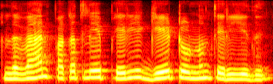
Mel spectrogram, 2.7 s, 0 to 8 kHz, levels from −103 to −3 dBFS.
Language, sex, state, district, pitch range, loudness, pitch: Tamil, female, Tamil Nadu, Nilgiris, 195-230 Hz, -14 LUFS, 215 Hz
